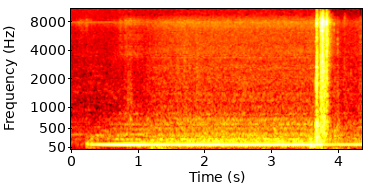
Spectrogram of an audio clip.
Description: This is what my heater sounds like when it turns on!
